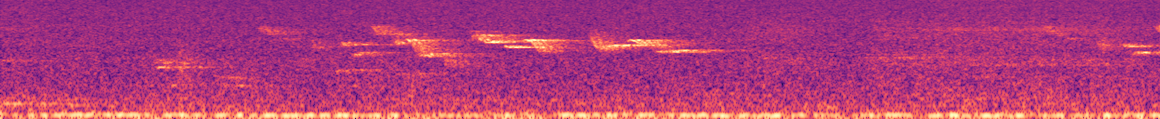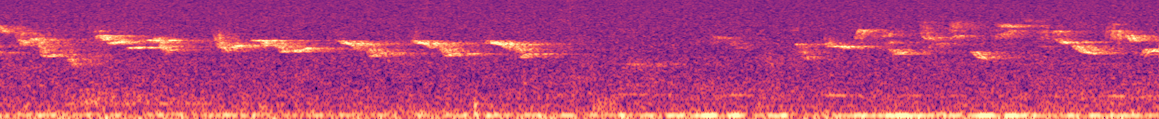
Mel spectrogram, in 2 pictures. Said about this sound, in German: Die Vögel zwitschern.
